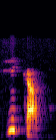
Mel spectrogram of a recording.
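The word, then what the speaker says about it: hiccough: So we've got off, we've got off, and in the word hiccup, which is sometimes spelled like this, is pronounced up.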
